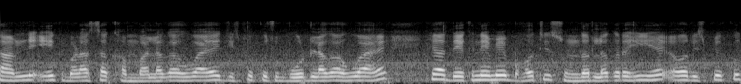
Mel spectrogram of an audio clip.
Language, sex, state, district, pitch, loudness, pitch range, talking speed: Hindi, male, Uttar Pradesh, Varanasi, 185 Hz, -15 LUFS, 175-205 Hz, 225 wpm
